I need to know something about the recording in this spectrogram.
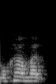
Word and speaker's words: Muhammad: Mahoma, Mahomet, Sí. su nombre es Muhammad, y por suerte en el idioma inglés se escribe y se pronuncia de la misma forma.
